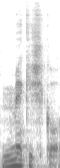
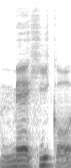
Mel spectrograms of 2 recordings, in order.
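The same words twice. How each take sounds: First: Mexico as "meh-kee-shee-ko"; Japanese pronunciation. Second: Mexico as "MEH-hee-ko", drawn out; Spanish-style pronunciation. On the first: Streamer correcting to the Japanese reading, Mexico as "me-ki-shi-ko". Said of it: "it's Mexico". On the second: Streamer giving the reading Japanese doesn't use, Mexico as "meh-hee-ko". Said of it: "not Mexico". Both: Shown as a demonstration.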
